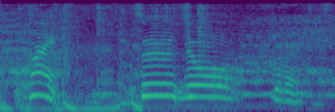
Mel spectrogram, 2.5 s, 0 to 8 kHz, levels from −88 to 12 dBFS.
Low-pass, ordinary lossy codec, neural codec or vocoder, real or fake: 7.2 kHz; none; codec, 16 kHz, 16 kbps, FunCodec, trained on LibriTTS, 50 frames a second; fake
